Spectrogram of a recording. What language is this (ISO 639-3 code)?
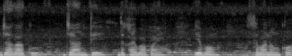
ori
